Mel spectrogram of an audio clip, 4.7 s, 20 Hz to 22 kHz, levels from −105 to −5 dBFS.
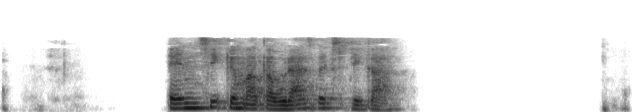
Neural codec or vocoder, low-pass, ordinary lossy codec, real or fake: codec, 16 kHz, 4 kbps, FunCodec, trained on LibriTTS, 50 frames a second; 5.4 kHz; MP3, 32 kbps; fake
